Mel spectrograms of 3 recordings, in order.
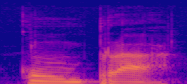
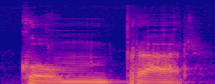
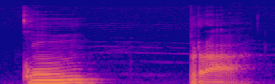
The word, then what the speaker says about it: comprar: But in Portuguese, this sound is also nasalized, and the best way to practice it is to make sure your lips don't touch when you say it. So it's comprar.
